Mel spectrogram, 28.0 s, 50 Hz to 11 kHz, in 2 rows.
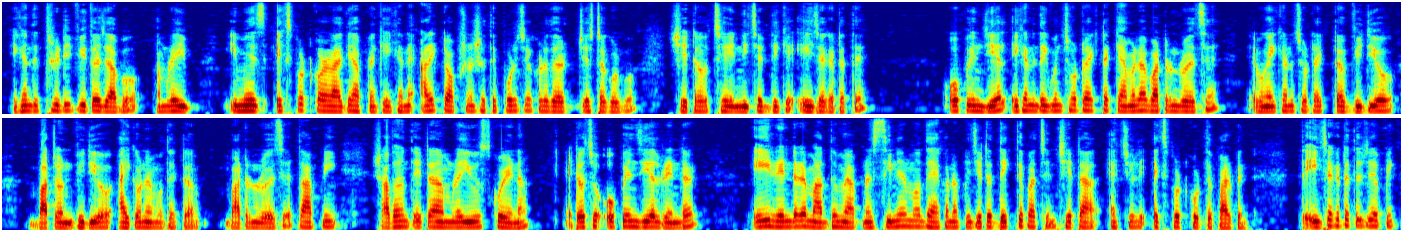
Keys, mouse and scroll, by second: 0.3-1.3 drag, 2.9 z, 3.4 z, 3.7 z, 27.9 click.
